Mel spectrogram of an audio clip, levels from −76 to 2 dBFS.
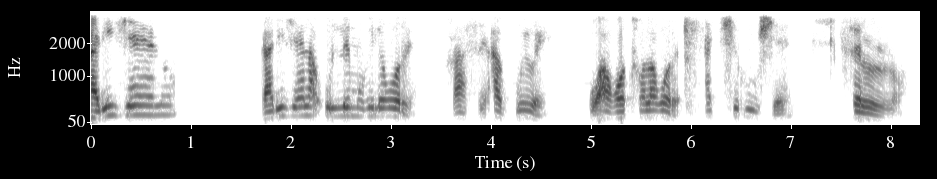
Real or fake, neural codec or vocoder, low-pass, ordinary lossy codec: real; none; 3.6 kHz; none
